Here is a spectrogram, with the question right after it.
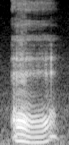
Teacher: your mouth remains unrounded, so it is unrounded vowel, and the tongue position is towards the front, so it is a front vowel. We say low mid, front, and unrounded. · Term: low mid vowel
